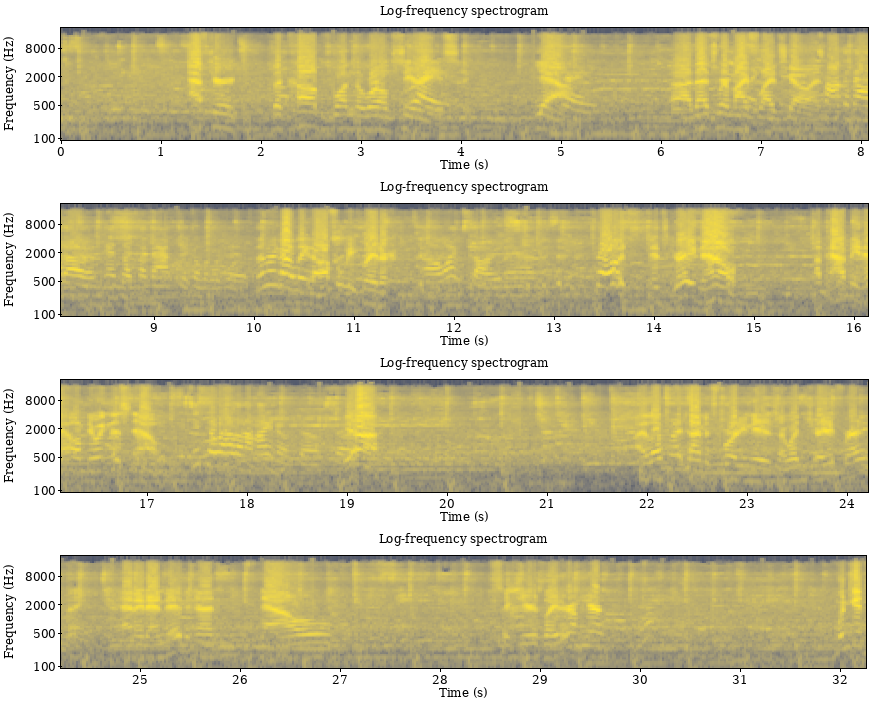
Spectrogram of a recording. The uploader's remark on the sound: at Yankee Stadium on Thursday night to watch the Yankees take on the Astros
